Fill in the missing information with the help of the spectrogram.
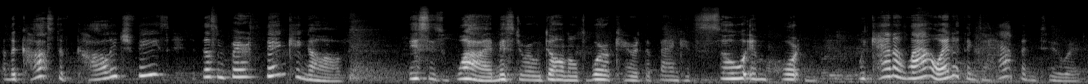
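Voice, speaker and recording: A woman's voice: fairly high pitch, very animated, normal speed. A woman playing a chatty, gossipy bank worker. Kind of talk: amateur radio play acting.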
